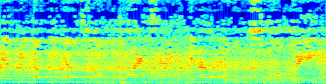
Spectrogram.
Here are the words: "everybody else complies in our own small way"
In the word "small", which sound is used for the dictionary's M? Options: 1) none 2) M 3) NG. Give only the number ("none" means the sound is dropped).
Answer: 1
